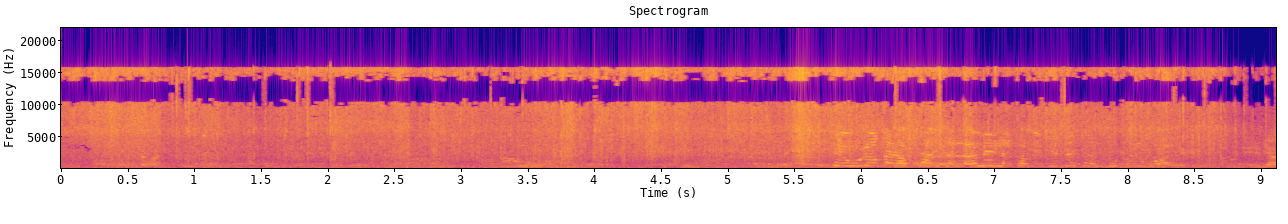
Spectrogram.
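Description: A woman talks with the children.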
